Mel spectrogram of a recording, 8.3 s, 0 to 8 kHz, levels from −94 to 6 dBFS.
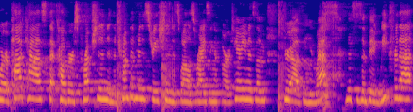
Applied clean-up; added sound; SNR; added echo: classical method WPE with log-MMSE.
